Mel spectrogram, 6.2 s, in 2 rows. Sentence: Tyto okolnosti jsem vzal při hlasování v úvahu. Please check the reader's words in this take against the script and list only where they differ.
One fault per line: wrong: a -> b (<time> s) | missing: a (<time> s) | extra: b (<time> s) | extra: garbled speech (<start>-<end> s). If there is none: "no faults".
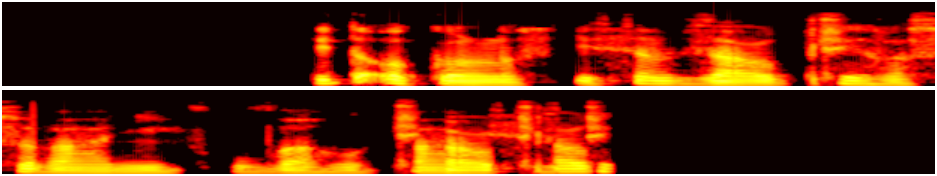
extra: garbled speech (4.4-5.1 s)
